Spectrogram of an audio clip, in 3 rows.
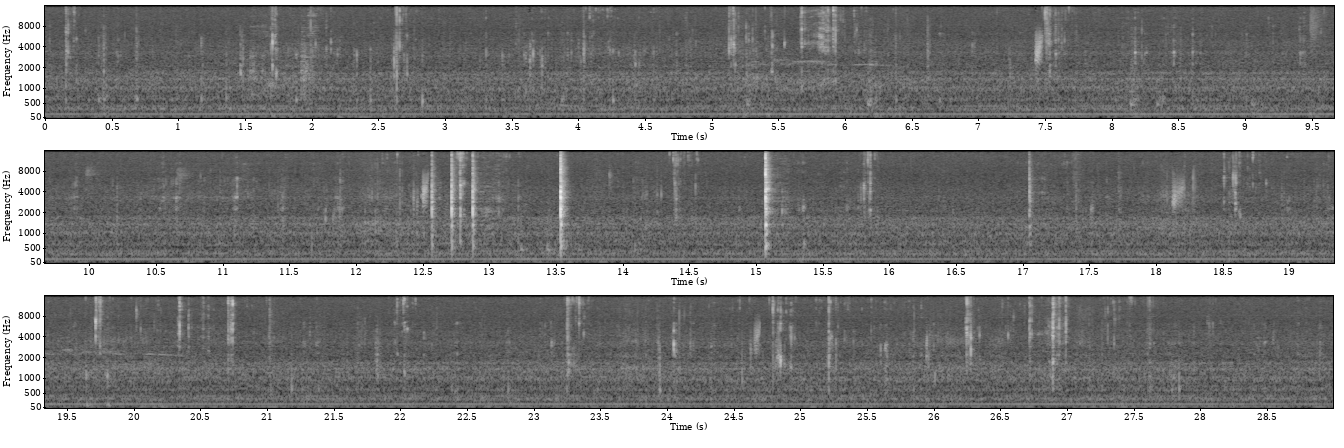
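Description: Close-miked chewing and biting of a meal of curry and rice, with small mouth clicks throughout. A metal spoon knocks against a ceramic bowl, loudest in a few sharp clicks about 13 and 15 seconds in. A steady low hum runs underneath.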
